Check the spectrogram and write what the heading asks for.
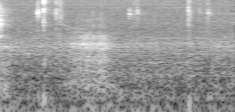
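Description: A few faint, isolated clicks at a computer while the user works a search filter, over a low steady hum.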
